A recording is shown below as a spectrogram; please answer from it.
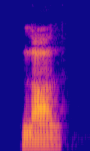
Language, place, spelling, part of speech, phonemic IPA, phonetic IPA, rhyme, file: Hindi, Delhi, लाल, noun / adjective / proper noun, /lɑːl/, [läːl], -ɑːl, LL-Q1568 (hin)-लाल.wav
- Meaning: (noun) red (color/colour); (adjective) dear, beloved, darling; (noun) an infant boy, dear son; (proper noun) 1. dear son: a designation of Krishna 2. a male surname, Lal 3. a male given name, Lal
